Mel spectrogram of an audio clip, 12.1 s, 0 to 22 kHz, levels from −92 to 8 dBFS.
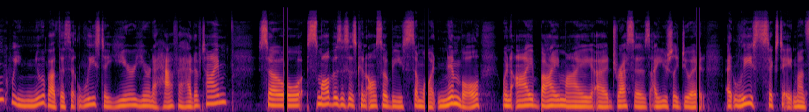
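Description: Gaps at joins of encoded pieces open at 4.26 s (62 ms, just before "small businesses can also"), 6.38 s (57 ms, after "businesses can also be") and 10.45 s (49 ms, after "dresses I usually do"). Separately encoded segments were joined untrimmed, so each encoder's start-up delay and padded final frame remain as abrupt silences with smeared edges before the speech resumes where it stopped.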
